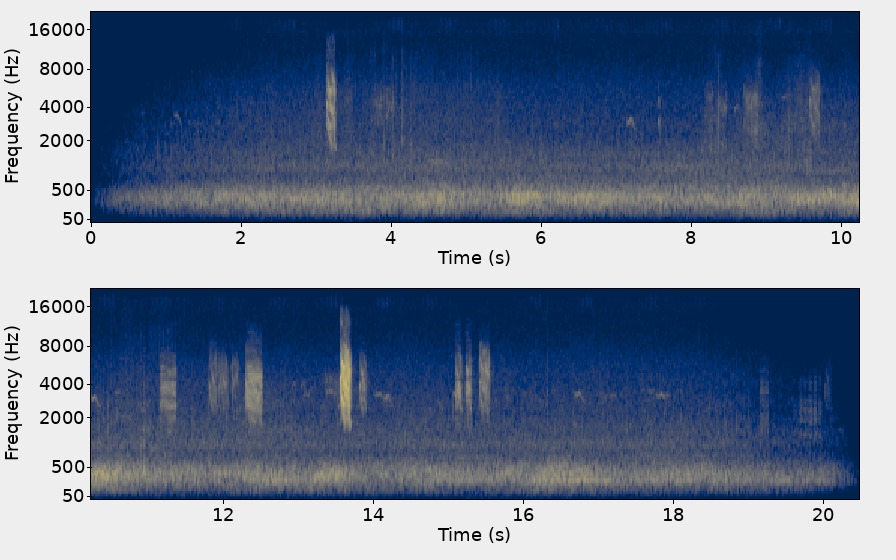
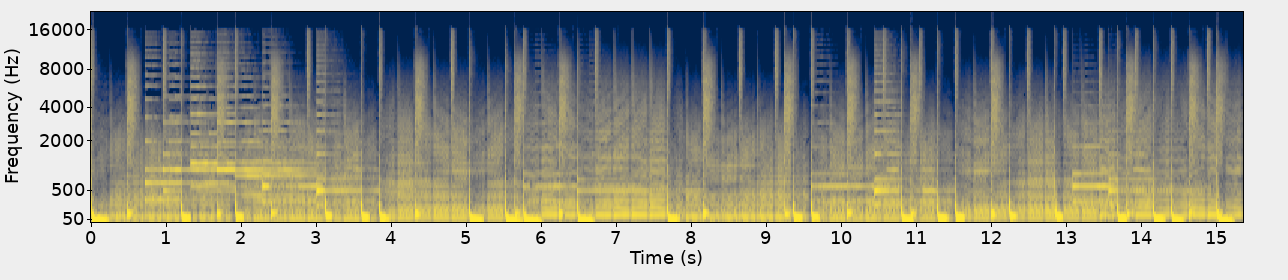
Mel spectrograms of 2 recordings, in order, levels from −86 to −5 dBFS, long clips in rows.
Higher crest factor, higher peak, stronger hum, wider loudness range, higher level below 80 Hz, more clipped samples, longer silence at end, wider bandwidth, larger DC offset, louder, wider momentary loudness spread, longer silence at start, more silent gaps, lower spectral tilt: first, 30 dB vs 12 dB; second, -6 dBFS vs 0 dBFS; neither; first, 18 LU vs 2 LU; second, -90 dBFS vs -14 dBFS; second, under 0.1% vs 0.1%; first, 0.35 s vs 0 s; first, 19.5 kHz vs 17 kHz; neither; second, -30 LUFS vs -13 LUFS; first, 16 LU vs 4 LU; first, 0.3 s vs 0 s; neither; second, -0.5 dB/octave vs -5.5 dB/octave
